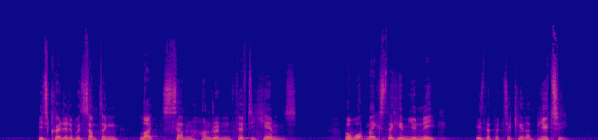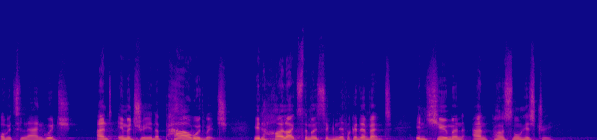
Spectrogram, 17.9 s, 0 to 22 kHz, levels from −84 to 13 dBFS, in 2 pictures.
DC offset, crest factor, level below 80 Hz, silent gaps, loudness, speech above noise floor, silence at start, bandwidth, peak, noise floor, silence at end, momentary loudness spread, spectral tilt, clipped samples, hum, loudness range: under 0.1%; 22 dB; -74 dBFS; none; -36 LUFS; 40 dB; 0.55 s; 16 kHz; -14 dBFS; -75 dBFS; 0.7 s; 13 LU; -4.5 dB/octave; under 0.1%; none; 4 LU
